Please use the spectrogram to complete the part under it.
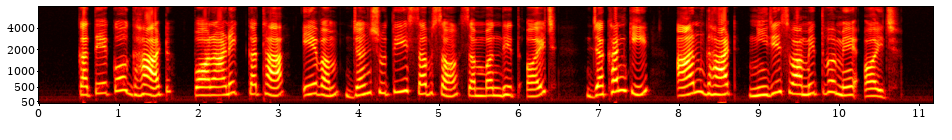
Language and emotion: Maithili, neutral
